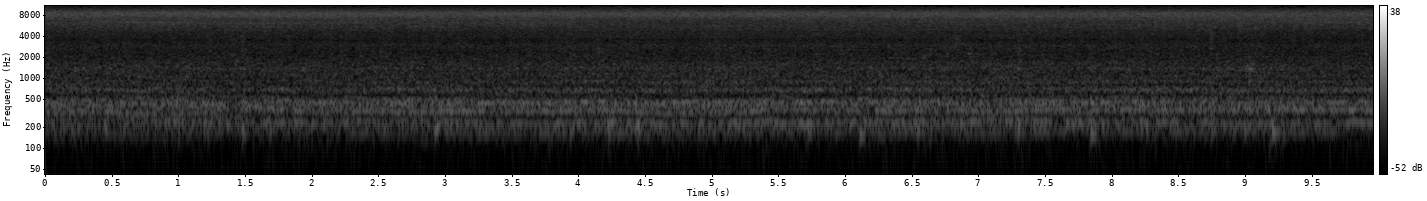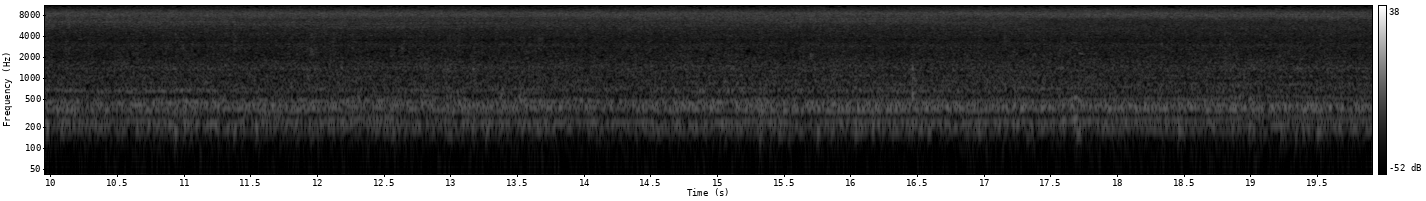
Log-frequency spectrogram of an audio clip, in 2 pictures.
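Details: On a hot day, Japanese honey bees keep up their fanning behaviour, producing a long, steady buzzing drone with a faint hiss on top, level and unchanging for the whole stretch.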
